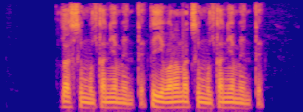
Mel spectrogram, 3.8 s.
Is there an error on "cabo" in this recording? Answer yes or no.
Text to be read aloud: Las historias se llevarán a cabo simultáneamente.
yes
